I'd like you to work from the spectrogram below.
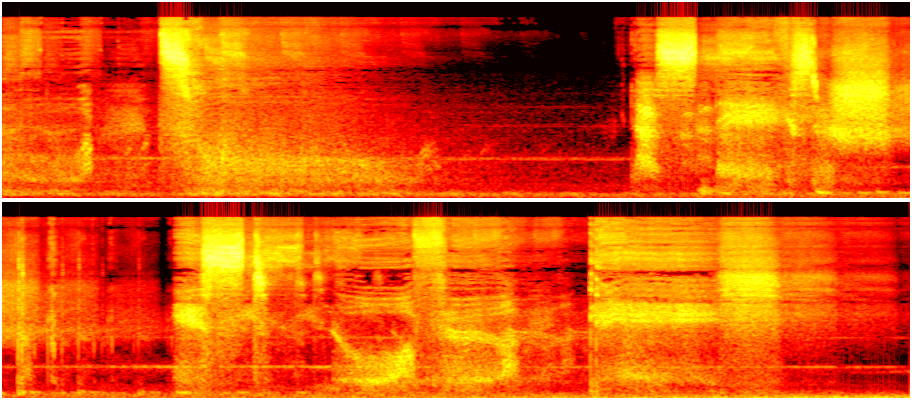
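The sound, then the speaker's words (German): A dense murmur of dozens to hundreds of overlapping whispering voices coming from a loudspeaker, breathy and unintelligible, rising in hissing, wind-like surges over a faint steady tone, with short gasps and snorting breaths scattered throughout. “Es ist nicht nur ein weißes Rauschen, sondern Dutzende, Hunderte von Stimmen, die unverständlich übereinander flüstern.”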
